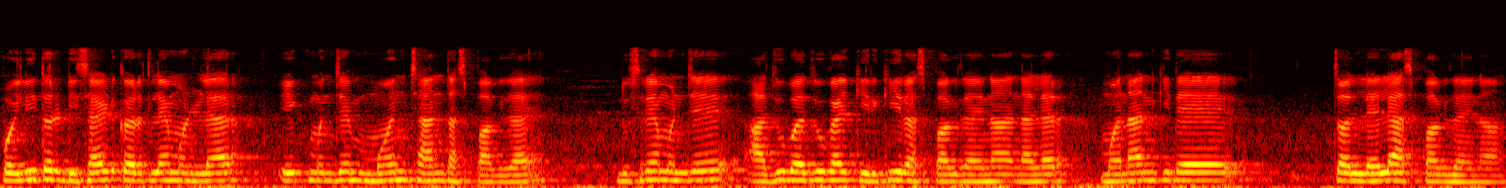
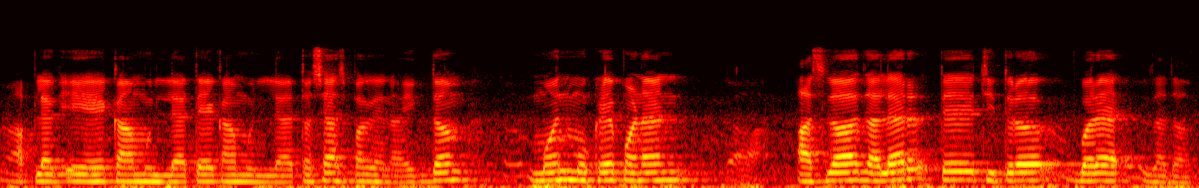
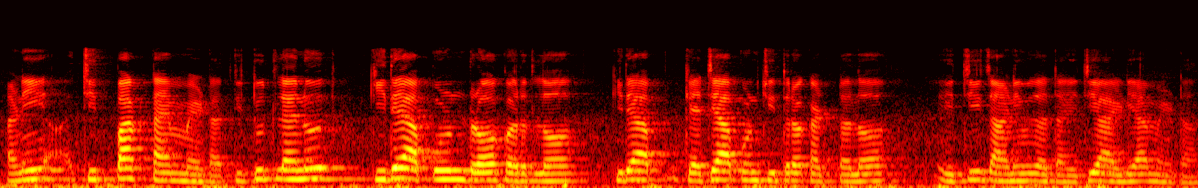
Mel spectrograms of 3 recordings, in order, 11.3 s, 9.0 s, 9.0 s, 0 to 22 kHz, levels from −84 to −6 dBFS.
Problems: background sounds at intervals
